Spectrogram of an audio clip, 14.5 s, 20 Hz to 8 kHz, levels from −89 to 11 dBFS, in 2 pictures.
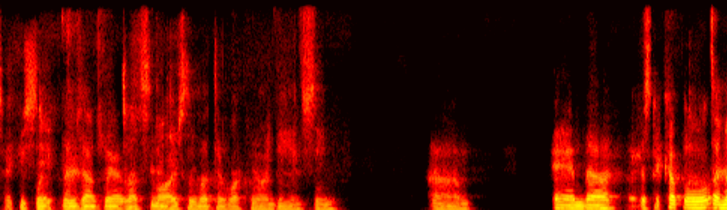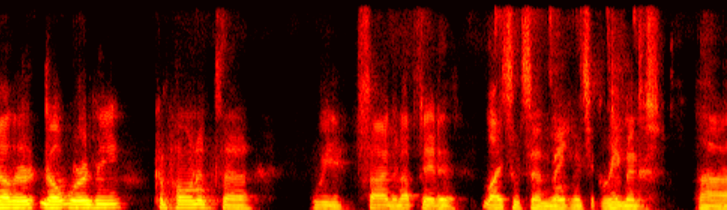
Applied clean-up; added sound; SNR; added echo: neural mask model Resemble Enhance denoiser.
